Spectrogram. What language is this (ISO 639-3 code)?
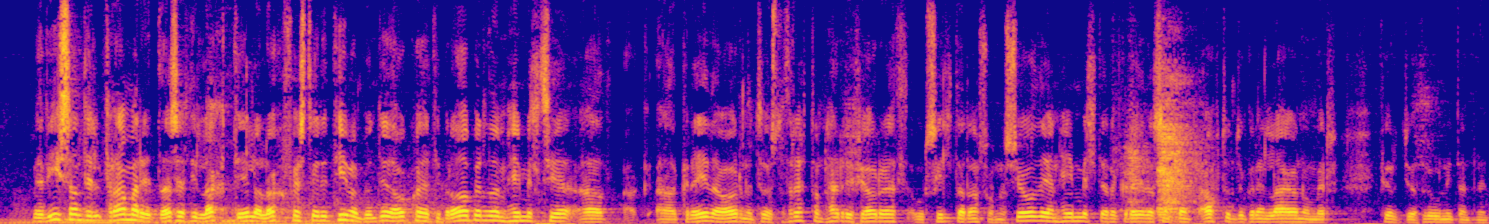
isl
